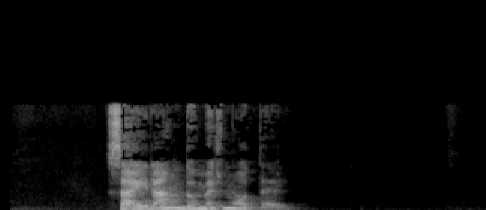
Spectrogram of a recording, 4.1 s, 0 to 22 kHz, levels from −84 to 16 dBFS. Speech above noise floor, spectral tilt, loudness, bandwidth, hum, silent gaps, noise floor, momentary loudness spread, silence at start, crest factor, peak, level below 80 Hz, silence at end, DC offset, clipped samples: 58 dB; -2 dB/octave; -19 LUFS; 11.5 kHz; none; none; -77 dBFS; 18 LU; 0.9 s; 20 dB; -4 dBFS; -70 dBFS; 1.7 s; under 0.1%; under 0.1%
